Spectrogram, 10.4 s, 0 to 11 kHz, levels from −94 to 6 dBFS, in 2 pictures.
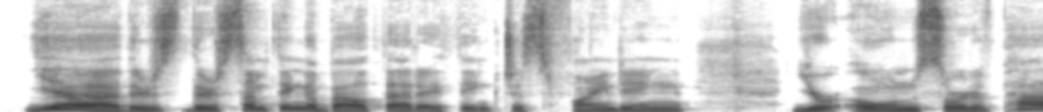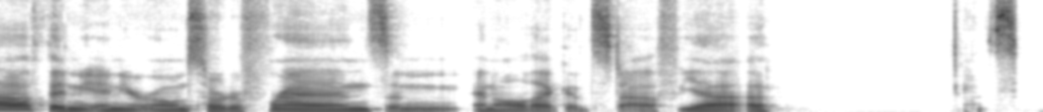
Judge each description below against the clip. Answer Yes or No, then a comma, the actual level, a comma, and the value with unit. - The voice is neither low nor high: Yes, medium, 170 Hz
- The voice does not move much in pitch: No, average, 3.0 semitones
